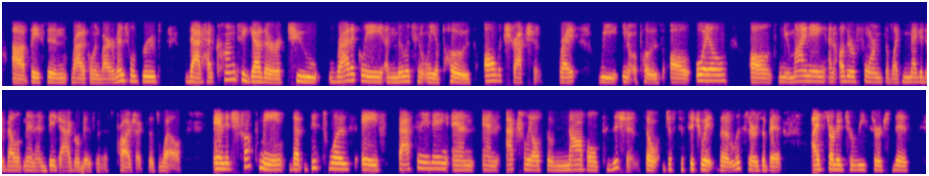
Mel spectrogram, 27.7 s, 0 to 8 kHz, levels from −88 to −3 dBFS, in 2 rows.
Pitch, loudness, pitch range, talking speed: 170 Hz, -22 LUFS, 155-190 Hz, 145 wpm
